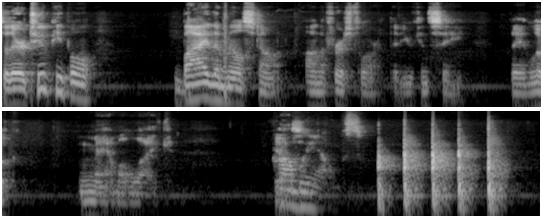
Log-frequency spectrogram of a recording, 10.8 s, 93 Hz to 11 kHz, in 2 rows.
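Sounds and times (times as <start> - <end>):
speech: 0.0 - 1.0, 1.7 - 5.6, 6.2 - 7.2, 8.1 - 9.2
firm knocking on a wooden door: 9.2 - 10.5.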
